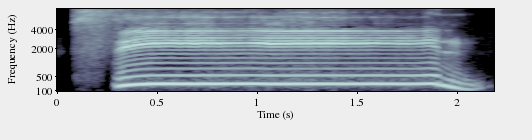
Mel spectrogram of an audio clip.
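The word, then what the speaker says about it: سين: সিন। আর যেখানে নোক্তা আছে সেটাকে কি বলবো? শিন। তিনালি টান দিয়ে সিনটা সিটি পাতলা আওয়াজে বার করতে হবে, আর শিনটা মোটা আওয়াজে। শিনের উচ্চারণ হয় জিভের মাঝখান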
